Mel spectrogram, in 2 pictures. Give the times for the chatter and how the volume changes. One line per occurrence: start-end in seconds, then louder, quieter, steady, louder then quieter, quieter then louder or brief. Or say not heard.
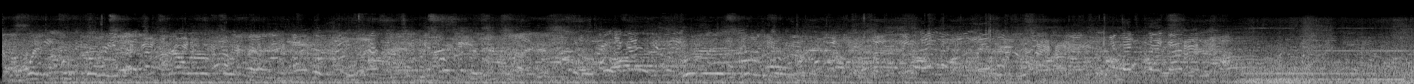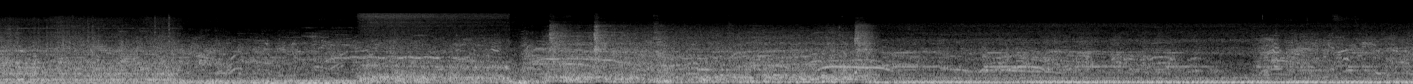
0.0-28.2 quieter.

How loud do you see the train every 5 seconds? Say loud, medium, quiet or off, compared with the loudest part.
quiet, medium, loud, loud, loud, loud.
